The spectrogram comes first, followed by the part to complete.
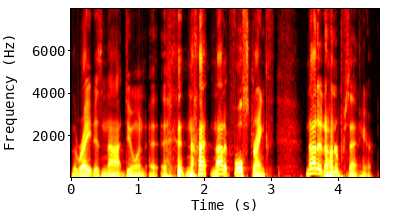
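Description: A man's voice: on the low side, sing-song, moderate pace, dry recording. A man, hosting a casual podcast from his home studio, talking in a rambling way with many restarts, his voice still slightly off from an ear infection. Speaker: podcast host.

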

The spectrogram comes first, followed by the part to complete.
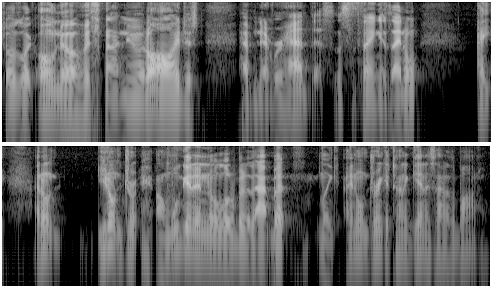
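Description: A man hosting his own podcast, chatting casually while congested and a little hoarse from a cold, with a rambling, self-interrupting manner. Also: mid-range voice, a little mellow, dry recording, studio quality. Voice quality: slightly hoarse, sore throat. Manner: chatty and rambling, with frequent restarts and laughs. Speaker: podcast host. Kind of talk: casual solo podcast chat.

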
